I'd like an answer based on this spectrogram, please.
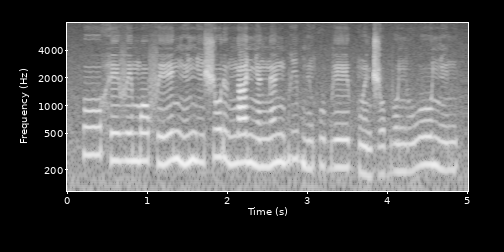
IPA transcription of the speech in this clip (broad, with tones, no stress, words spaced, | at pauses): oː˦he˧ve˧m ɔ˧feː˨˦ŋĩ˨˦ɲi˧ ʃo˦ ɾɨ˧ŋa˦ɲɛ̃˧ŋ ɾɛ̃˦ŋbi˦ bĩ˨kʷə˧beː˧ kʷɛ̃˨d͡ʒo˨bo˧ɲu˨˦ woː˦ɲĩ˧n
